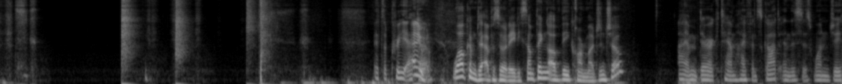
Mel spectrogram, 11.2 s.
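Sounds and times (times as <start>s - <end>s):
hand clap: 1.6s - 2.7s, 3.3s - 3.8s
speech: 5.0s - 11.2s.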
